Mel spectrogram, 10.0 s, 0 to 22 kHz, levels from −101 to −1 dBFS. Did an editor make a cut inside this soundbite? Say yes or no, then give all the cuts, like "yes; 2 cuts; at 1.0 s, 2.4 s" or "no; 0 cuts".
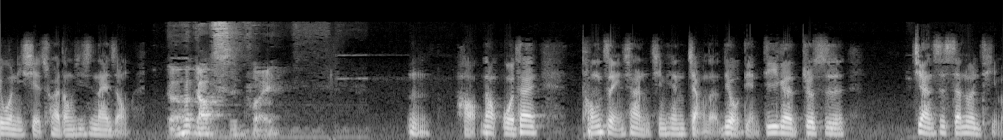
yes; 1 cut; at 1.4 s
